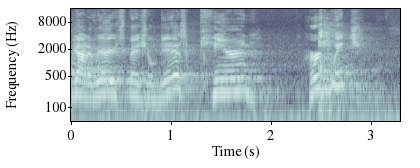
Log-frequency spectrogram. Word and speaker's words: Karen Hertwich: Today I've got a very special guest, Karen Hertwich. Yes. Did I pronounce that right? Yes.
